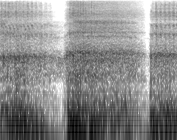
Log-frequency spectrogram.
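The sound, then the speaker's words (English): A dog snorts and snuffles into the microphone in two loud, breathy bursts separated by a brief pause, with no talking. “That's some ASMR dog. for you right there.”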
